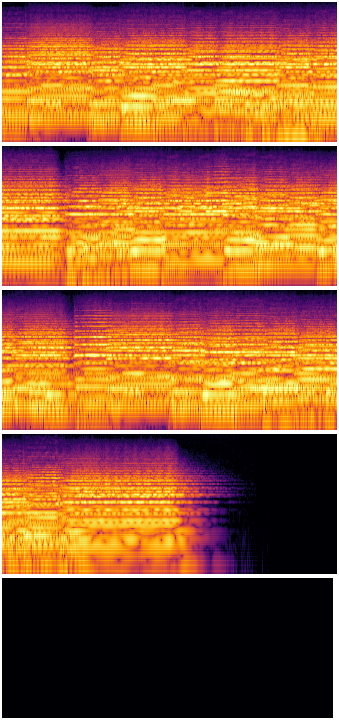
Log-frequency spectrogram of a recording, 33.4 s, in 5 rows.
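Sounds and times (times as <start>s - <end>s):
brass quintet: 0.0s - 24.3s.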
